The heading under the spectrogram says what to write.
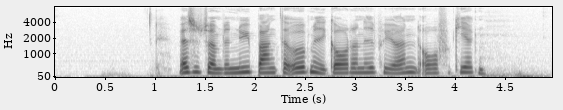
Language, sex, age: Danish, female, 35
